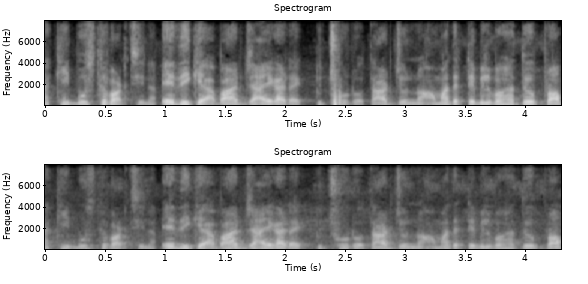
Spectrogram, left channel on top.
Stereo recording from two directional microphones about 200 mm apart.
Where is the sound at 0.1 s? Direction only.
50° left (ahead or behind).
